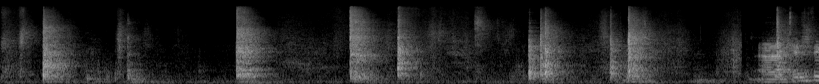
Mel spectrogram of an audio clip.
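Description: Metal parts clank and knock as they are handled.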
